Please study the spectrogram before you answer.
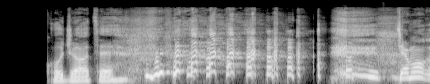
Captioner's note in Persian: خنده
